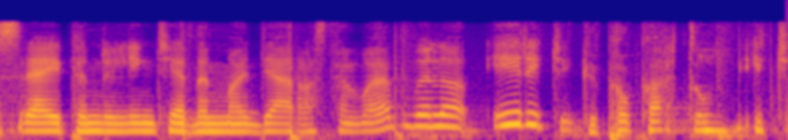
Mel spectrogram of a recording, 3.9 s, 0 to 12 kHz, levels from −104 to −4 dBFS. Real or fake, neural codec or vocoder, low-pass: fake; codec, 16 kHz, 0.5 kbps, X-Codec, HuBERT features, trained on balanced general audio; 7.2 kHz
